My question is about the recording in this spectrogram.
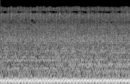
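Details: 2006 Nissan Murano with a cylinder 2 misfire, test-fired after replacing the coil pack: steady, smooth low idle hum with no stumble or skipped beats; idling evenly.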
